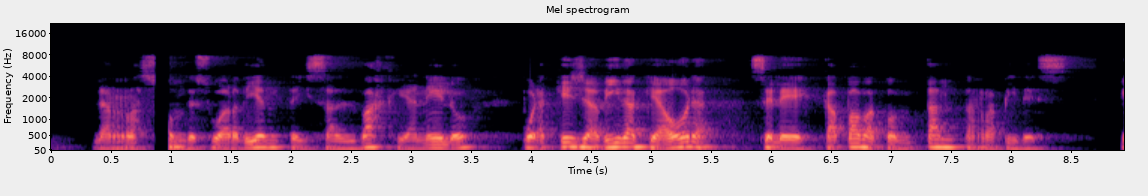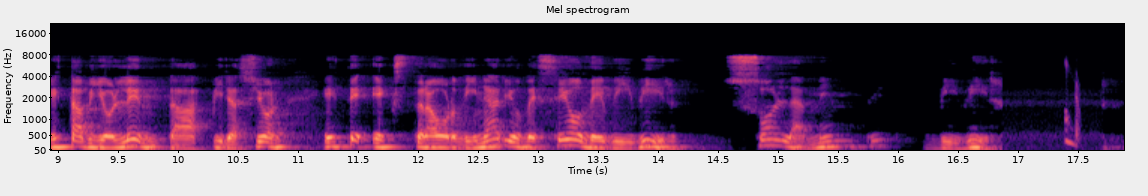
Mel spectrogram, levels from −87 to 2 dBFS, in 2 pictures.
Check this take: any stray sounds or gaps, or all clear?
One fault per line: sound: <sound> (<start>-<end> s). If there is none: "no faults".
sound: dropout (0.9-1.0 s)
sound: chirp (17.4-17.5 s)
